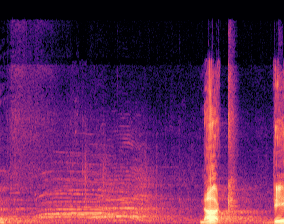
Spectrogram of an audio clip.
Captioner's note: audience cheering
